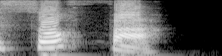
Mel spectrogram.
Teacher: E sofá. É o fá, a sílaba mais forte, e a última sílaba, e a gente classifica como oxítona.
